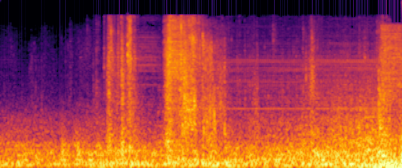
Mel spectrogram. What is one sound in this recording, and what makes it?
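A heavy metal door rumbles and swings open.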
